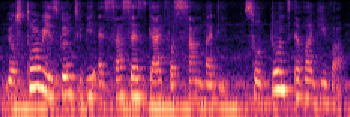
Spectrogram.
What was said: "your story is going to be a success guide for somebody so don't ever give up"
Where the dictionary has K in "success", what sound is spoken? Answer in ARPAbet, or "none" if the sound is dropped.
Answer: none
